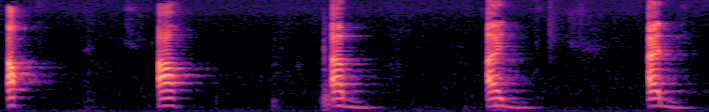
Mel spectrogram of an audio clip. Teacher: کیونکہ air pressure اتنا زیادہ ہوتا ہے، آواز جب مخرج پہ جاتے ہیں تو آواز سخت و قوت کے ساتھ ٹھہر جاتی ہے، رک جاتی ہے، بند ہو جاتی ہے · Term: قلقلہ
